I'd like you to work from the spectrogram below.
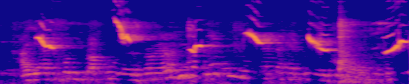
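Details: Kept red-cowled cardinal pouring out the 'açoite' song with force, a run of six clear descending whistles, a few rising at the end, against low indoor voices.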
